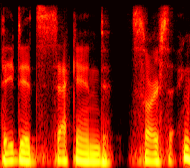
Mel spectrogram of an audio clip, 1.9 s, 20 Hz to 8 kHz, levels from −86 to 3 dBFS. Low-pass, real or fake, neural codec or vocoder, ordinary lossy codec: 7.2 kHz; real; none; AAC, 48 kbps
